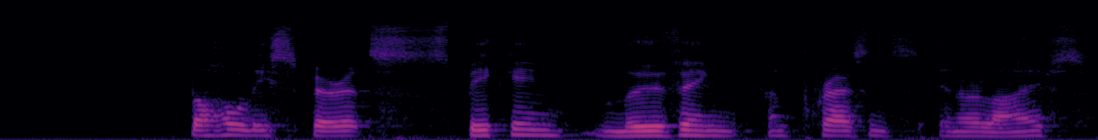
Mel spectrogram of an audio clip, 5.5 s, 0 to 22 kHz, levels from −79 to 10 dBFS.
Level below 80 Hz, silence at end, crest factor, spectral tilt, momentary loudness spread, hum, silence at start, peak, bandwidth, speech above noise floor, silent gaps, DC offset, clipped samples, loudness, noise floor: -74 dBFS; 0.05 s; 18 dB; -5.5 dB/octave; 11 LU; none; 0.95 s; -24 dBFS; over 20 kHz; 33 dB; none; under 0.1%; under 0.1%; -42 LUFS; -75 dBFS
